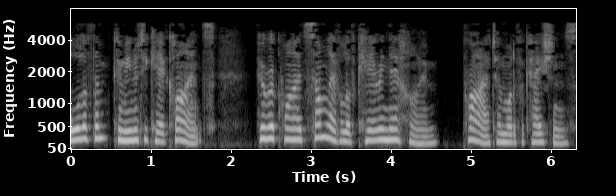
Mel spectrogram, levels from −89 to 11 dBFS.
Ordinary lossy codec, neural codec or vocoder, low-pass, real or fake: MP3, 24 kbps; codec, 16 kHz, 16 kbps, FreqCodec, smaller model; 7.2 kHz; fake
